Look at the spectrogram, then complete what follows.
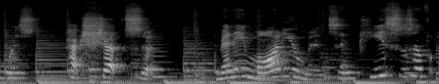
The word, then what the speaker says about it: Hatshepsut: Her name is pronounced Hatshepsut.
